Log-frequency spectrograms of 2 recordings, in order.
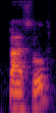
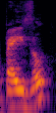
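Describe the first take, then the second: First: It is said with a British pronunciation. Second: It is said with a North American pronunciation.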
